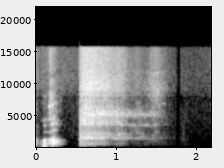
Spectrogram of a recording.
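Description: A man's short vocal catch, then an audible breath drawn in lasting about half a second, then a pause.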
